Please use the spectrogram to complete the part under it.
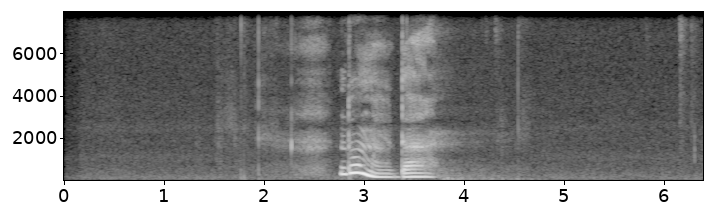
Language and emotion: Russian, sad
